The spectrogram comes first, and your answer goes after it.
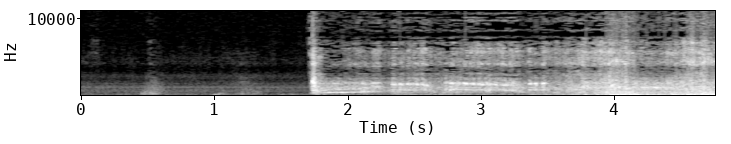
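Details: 1972 Ford Bronco 302 V8, first start in at least 20 years after confirming spark and supplying fuel: a few quiet clicks, then the engine fires abruptly, catches and settles into a rough but running idle that builds slightly; now a runner.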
